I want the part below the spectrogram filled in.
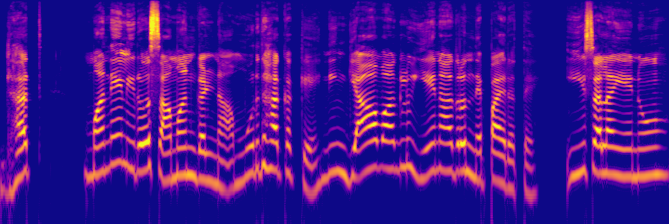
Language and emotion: Kannada, disgusted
